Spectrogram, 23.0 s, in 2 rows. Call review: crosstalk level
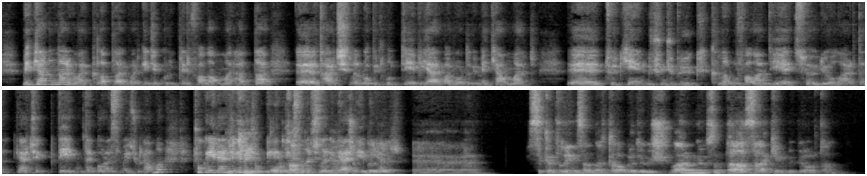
present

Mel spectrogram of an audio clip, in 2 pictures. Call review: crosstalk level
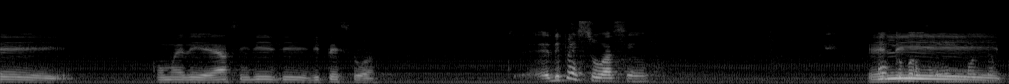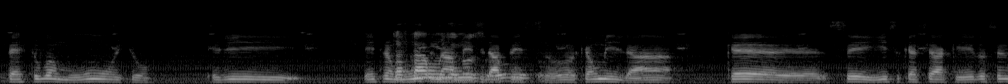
present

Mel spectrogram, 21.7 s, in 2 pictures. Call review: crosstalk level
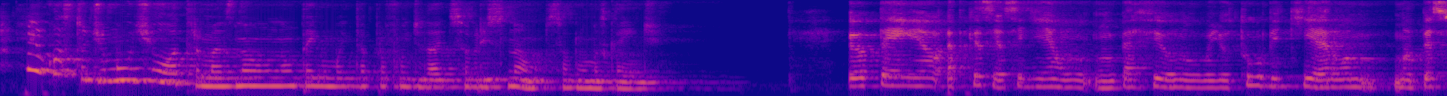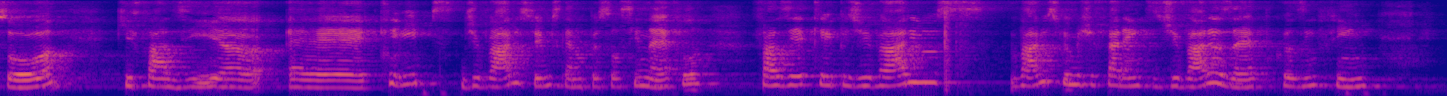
none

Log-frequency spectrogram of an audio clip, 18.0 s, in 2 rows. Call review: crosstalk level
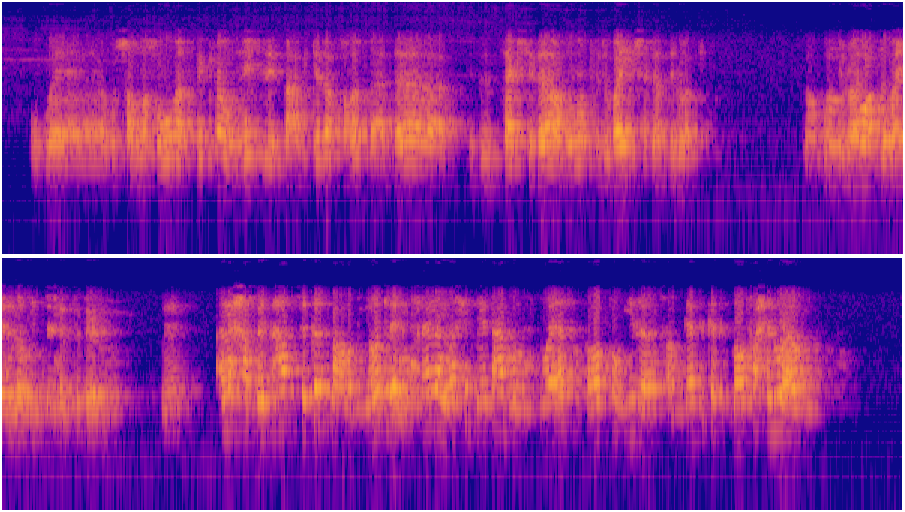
present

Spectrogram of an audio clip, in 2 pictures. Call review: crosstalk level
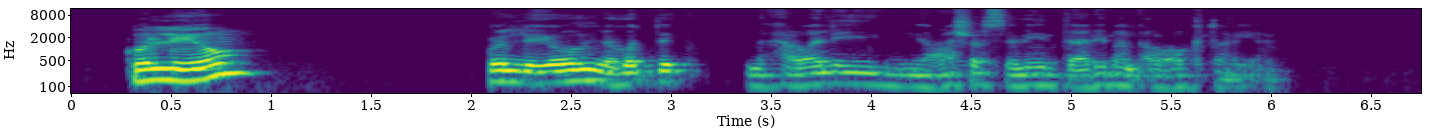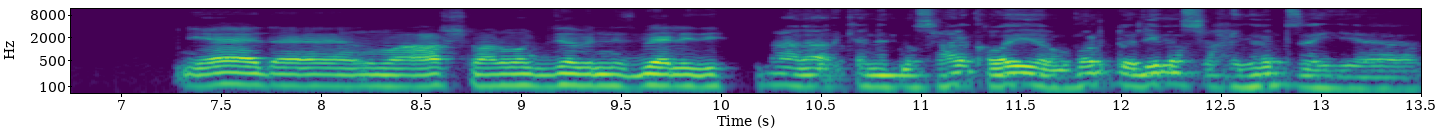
none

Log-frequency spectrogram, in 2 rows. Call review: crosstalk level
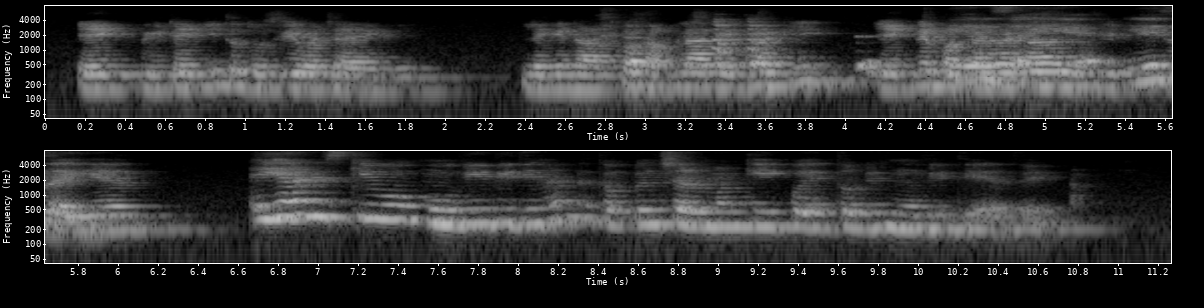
present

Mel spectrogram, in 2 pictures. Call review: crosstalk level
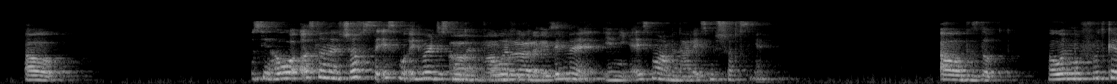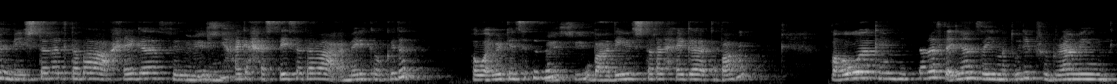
present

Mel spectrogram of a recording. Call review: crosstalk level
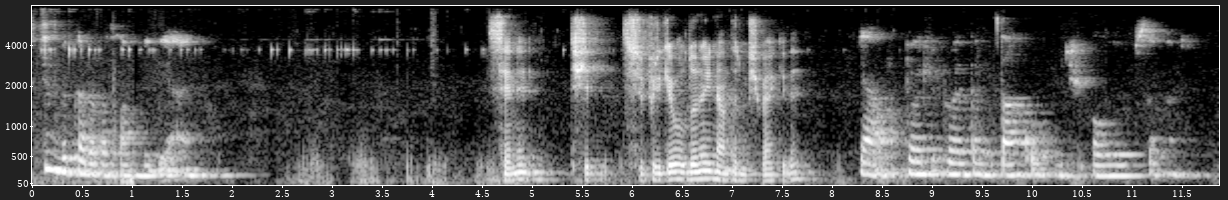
none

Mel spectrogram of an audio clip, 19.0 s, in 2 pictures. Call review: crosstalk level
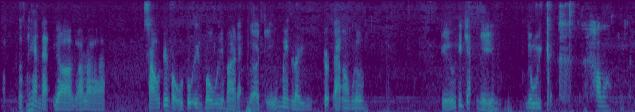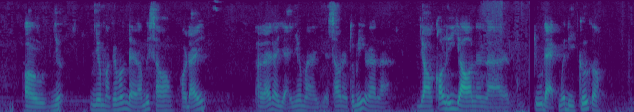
none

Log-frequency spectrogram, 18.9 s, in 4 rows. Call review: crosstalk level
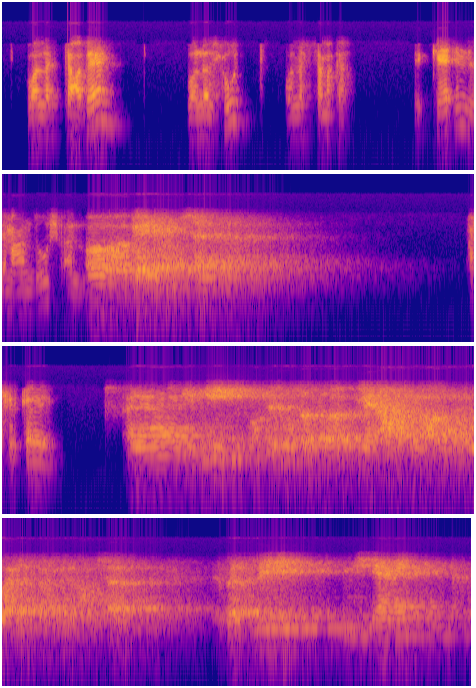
none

